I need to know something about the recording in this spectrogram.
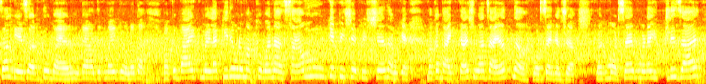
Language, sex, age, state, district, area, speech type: Goan Konkani, female, 45-60, Goa, Quepem, rural, spontaneous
